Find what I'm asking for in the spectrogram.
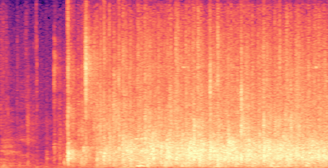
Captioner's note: applause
